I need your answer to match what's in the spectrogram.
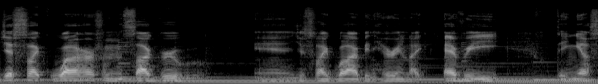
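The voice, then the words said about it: Deeper morning voice. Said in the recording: “my voice just got so deeper ... my voice, like, gets deeper when I wake up in the morning”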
